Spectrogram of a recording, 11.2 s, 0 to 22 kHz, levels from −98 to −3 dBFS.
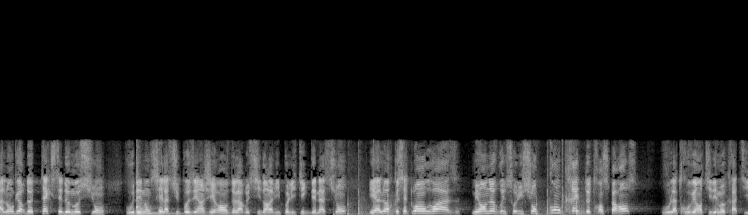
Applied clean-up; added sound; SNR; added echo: none; Run + Snare drum; 13 dB; none.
